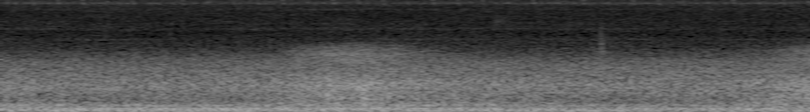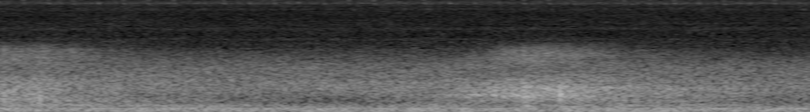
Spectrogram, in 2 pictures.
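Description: A person breathing softly: three slow, breathy swells about two and a half seconds apart, over a steady low rumble.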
